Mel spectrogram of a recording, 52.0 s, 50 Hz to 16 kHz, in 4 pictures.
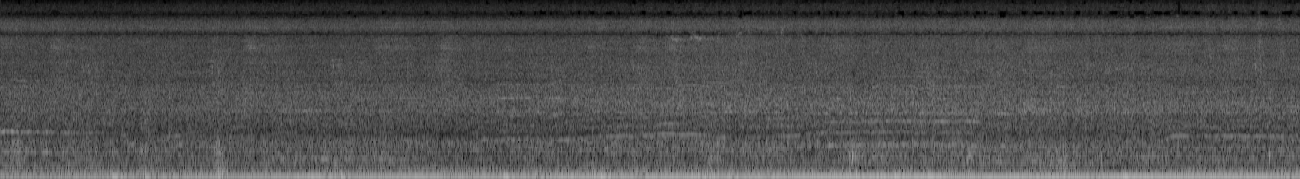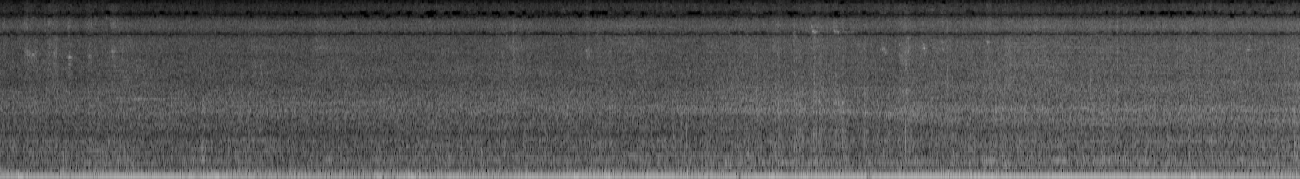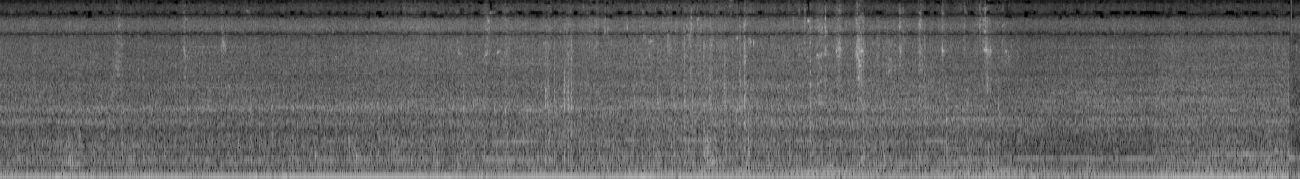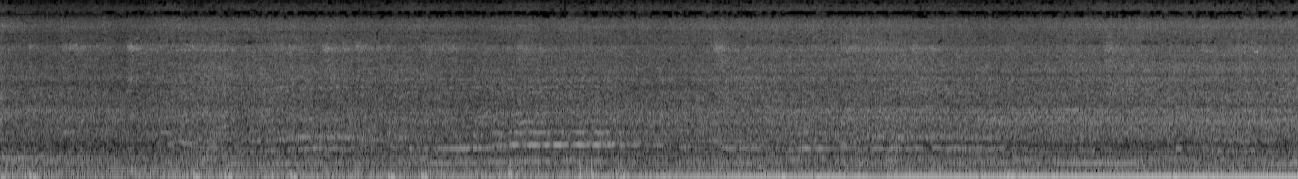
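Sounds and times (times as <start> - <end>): bulldozer diesel engine droning: 0.0 - 51.9.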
